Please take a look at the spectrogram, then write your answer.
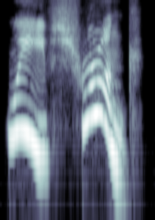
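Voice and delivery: high-pitched exclamation of shock; astonished. A narrator's reading. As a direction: blurt it out in sheer astonishment. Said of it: "Kai said in astonishment".

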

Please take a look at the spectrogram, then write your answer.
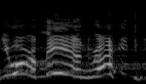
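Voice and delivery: very high, strained retort breaking into laughter; incredulous mock shout. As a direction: yell it comically high. Sergeant and recruit's shouted exchange retold.

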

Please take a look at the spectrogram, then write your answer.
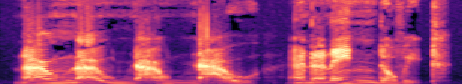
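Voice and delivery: high, loud outburst of refusal; angry cry. A narrator's reading. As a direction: cry out to end the argument. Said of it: "he cried once".

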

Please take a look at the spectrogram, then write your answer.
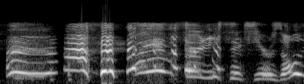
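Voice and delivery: high, loud, slow indignant wail; mock outrage shout. Real, not acted. Mock outrage about toilet.

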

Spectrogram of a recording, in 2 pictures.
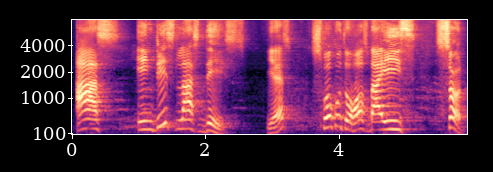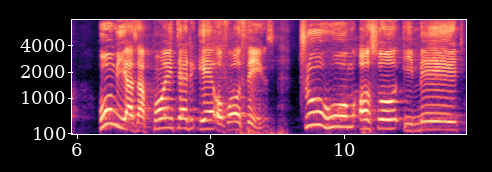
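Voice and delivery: slow, loud reading aloud; slow group reading. Shown as a demonstration. Preacher leading the church reading verse, slow and loud. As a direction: read it out slowly together. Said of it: "One, two, three, go".

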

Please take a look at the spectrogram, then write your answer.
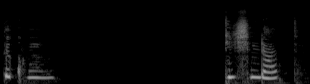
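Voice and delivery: put-on squeaky high parody British accent; silly high-pitched British caricature; mock British accent. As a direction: chirp it like a cartoon Brit.

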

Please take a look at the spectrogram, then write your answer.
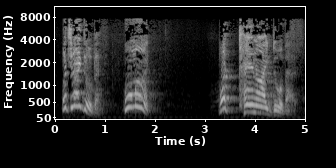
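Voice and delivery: high, mock-incredulous shrug; a hammed-up "who, me?". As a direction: play the shrugging young man, voice up high. Imitating indifferent young man.

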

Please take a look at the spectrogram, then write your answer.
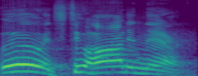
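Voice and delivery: mock a fireman who flinches from the heat; mock whiny fireman. Imagined fireman balking at the fire, high mocking whine. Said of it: "expect the firemen to run in and go".

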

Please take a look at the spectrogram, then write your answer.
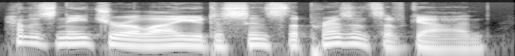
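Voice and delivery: normal talking voice

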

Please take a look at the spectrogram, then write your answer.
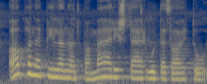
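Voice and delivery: ordinary delivery, nothing marked

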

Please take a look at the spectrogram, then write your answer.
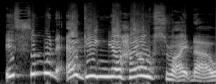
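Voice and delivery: high, incredulous retold question; mock disbelief. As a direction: imitate someone who can't believe it. Voicing Max amid flying eggs.

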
